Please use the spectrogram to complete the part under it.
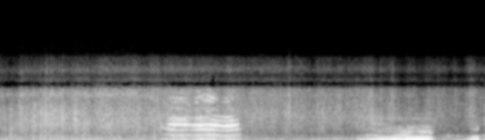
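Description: Hungry yearling calves at a pasture moo twice, each a long, clear bellow standing out over steady wind and background rumble outdoors.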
